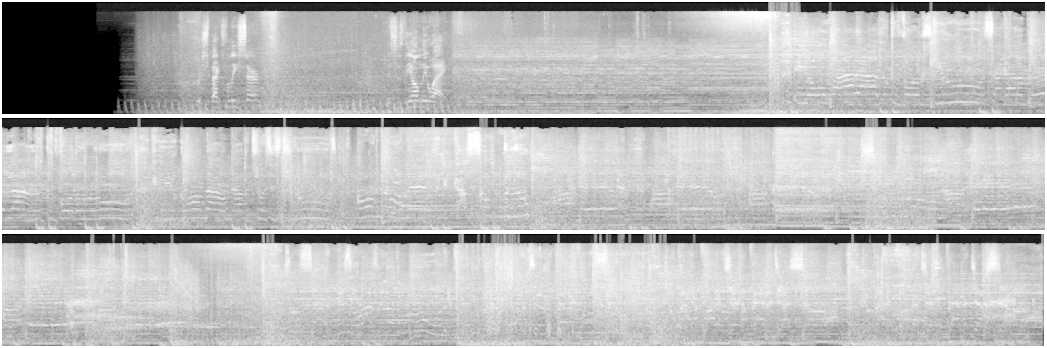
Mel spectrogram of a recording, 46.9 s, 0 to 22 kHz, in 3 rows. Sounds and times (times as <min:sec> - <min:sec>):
Music: 0:01.8 - 0:46.9.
